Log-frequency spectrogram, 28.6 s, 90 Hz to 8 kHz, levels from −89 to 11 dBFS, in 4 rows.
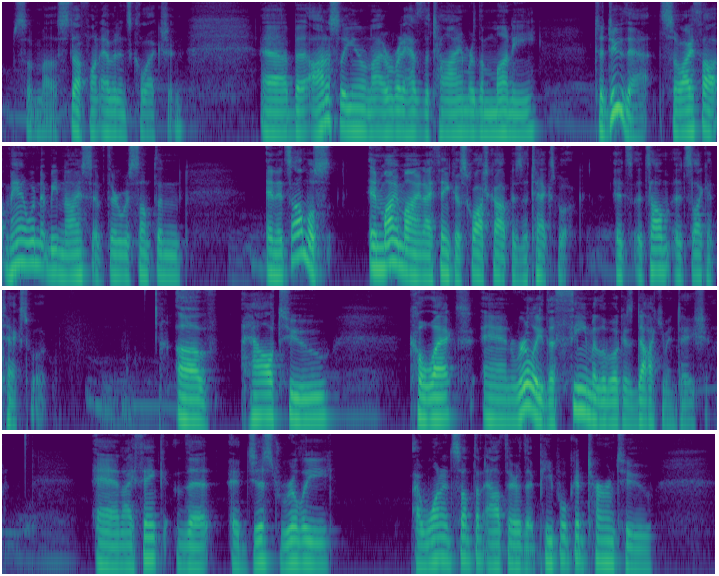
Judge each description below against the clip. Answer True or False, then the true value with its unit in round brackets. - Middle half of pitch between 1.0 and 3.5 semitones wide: True (2.8 semitones)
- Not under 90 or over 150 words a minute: False (180 wpm)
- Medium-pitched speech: False (120 Hz)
